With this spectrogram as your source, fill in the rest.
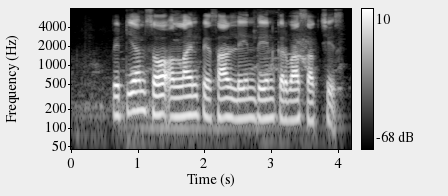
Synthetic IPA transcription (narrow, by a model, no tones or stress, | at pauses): peʈiɛmsɔːɔ̰ːnlaɪnpesaɾleːnd̪eːnkəɾbasək̚t͡ʃʰis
